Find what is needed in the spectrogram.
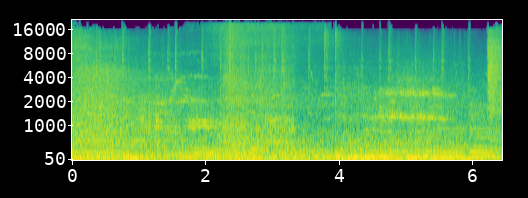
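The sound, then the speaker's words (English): A car drives through city streets with a loud, steady rush of engine and road noise. Brief high tyre-squeal tones break through the noise, which continues without a break to the end. “drives through the streets and arrives at the amusement park.”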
